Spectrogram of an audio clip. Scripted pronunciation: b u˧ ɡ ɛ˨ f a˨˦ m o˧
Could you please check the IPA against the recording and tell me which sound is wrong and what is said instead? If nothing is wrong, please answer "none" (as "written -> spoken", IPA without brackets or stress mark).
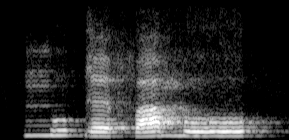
b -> m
